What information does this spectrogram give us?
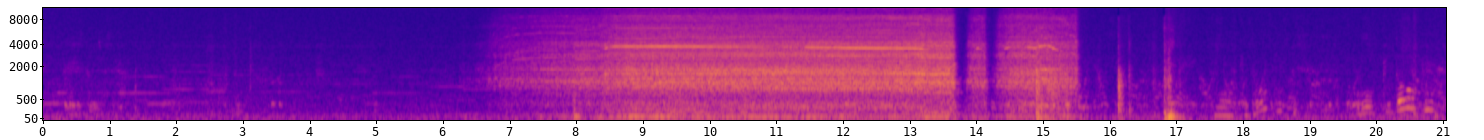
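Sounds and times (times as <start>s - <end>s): electric drill whining: 6.5s - 15.6s.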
